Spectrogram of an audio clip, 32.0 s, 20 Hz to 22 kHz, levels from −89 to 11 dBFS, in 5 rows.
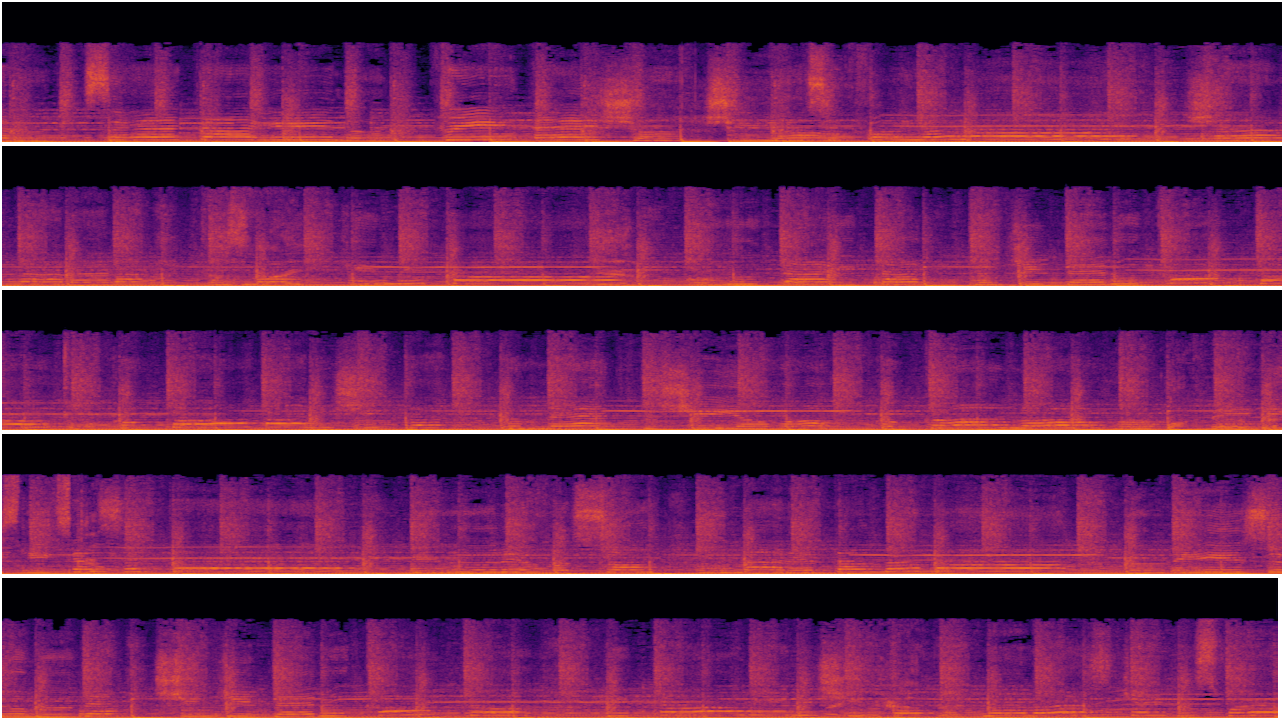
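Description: Nothing is technically wrong with this audio.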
